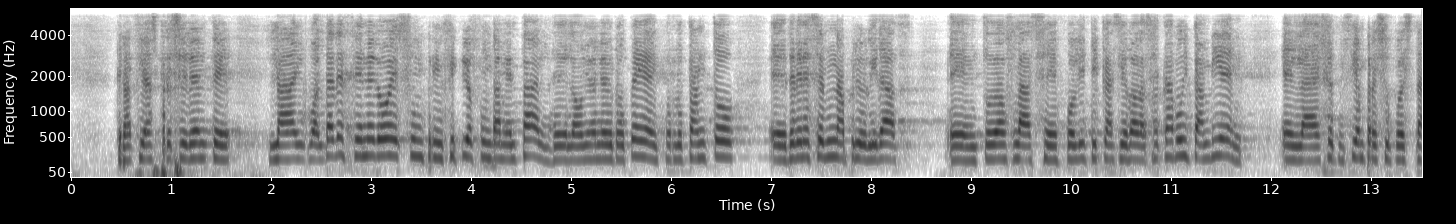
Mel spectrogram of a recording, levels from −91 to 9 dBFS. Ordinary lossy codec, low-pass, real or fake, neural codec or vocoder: none; 5.4 kHz; fake; codec, 32 kHz, 1.9 kbps, SNAC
